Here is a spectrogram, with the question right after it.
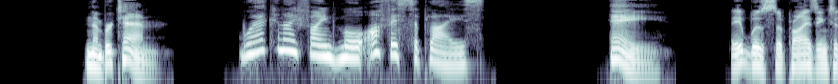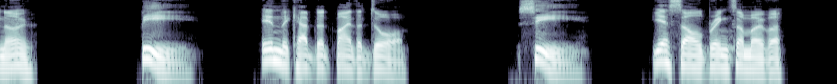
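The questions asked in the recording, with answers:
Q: Where can I find more office supplies?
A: B: In the cabinet by the door.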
